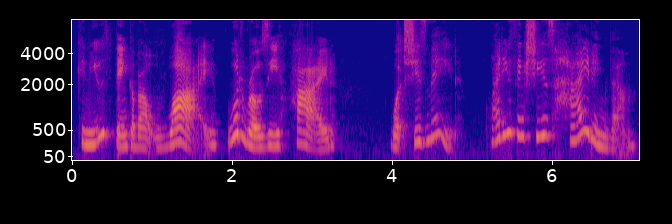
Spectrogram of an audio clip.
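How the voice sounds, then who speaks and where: A woman reading a children's picture book aloud as a teacher, expressively and with deliberate emphasis, speaking in an encouraging way as if to young listeners. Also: on the high side, sing-song, sharp tone, breathy edge. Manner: encouraging, addresses children with questions and explanations.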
